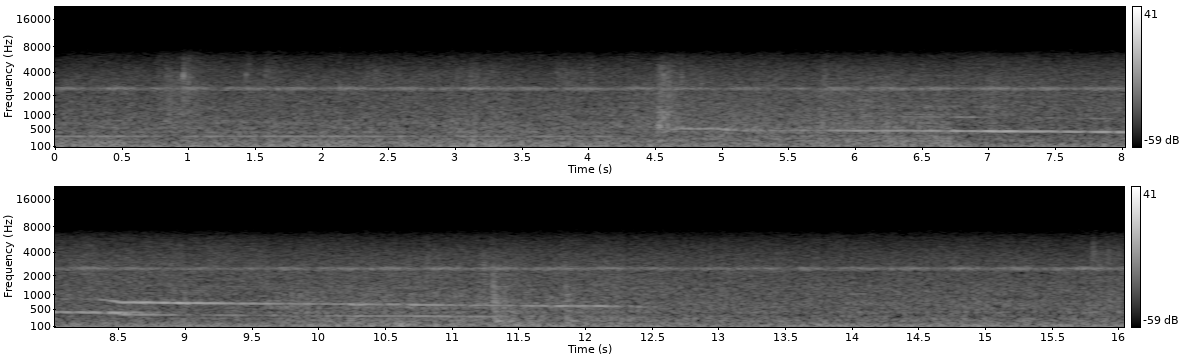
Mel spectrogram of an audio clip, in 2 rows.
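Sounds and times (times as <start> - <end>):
high whine and hiss: 0.0 - 16.0.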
